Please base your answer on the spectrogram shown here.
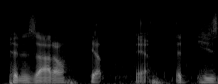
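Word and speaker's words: Pinizzotto: jesus how do you say nick's last name pinazzotto pinizato yep yeah he's not italian is he yeah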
